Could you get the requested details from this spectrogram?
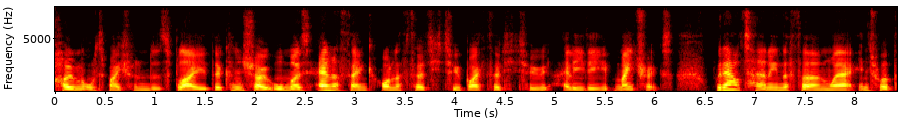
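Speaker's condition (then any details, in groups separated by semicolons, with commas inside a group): No condition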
